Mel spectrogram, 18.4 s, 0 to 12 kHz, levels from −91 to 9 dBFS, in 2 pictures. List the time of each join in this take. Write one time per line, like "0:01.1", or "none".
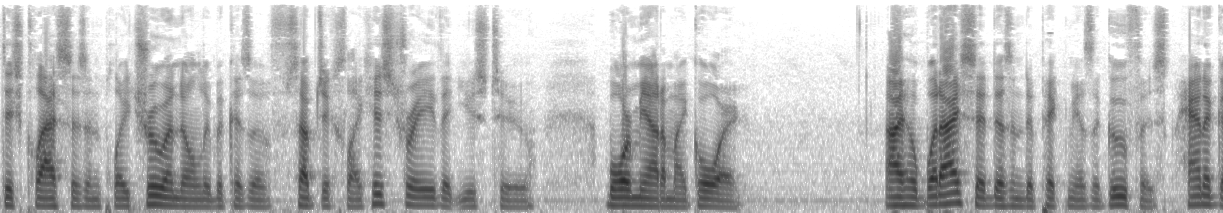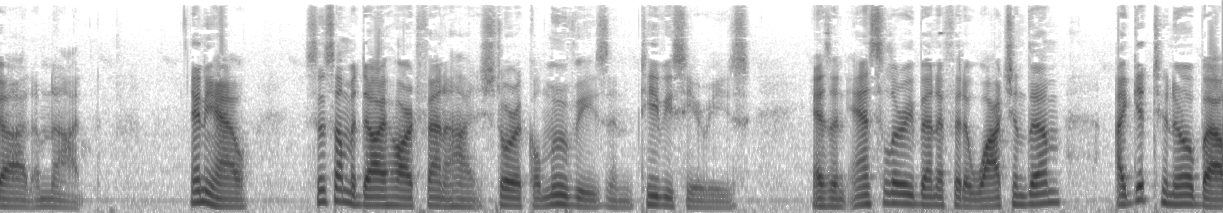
0:08.8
